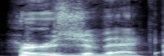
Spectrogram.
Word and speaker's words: Herjavec: Herjavec.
